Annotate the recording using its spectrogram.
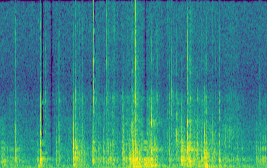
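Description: Fingertips and nails picking and scratching at the perforated cardboard door of an advent calendar, a string of faint scattered clicks and crinkles as the door is worked loose.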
